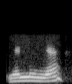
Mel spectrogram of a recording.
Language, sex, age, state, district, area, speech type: Tamil, male, 45-60, Tamil Nadu, Tiruvannamalai, rural, conversation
